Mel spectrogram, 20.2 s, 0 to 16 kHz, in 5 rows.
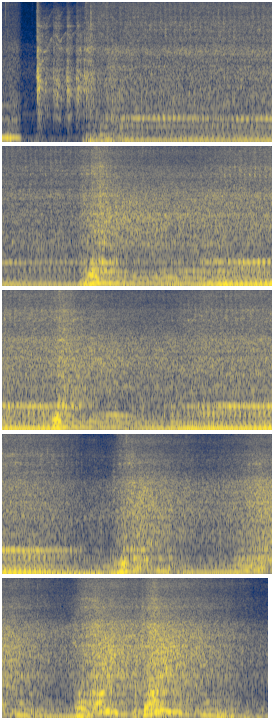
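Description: A 2022 Subaru BRZ/GR86 fitted with a new axle-back exhaust idles, then is revved in several rising and falling pulls, the exhaust note loud and close with no talking.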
